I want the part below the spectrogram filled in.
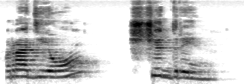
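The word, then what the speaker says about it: Rodion Shchedrin: Radion Shchedrin.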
